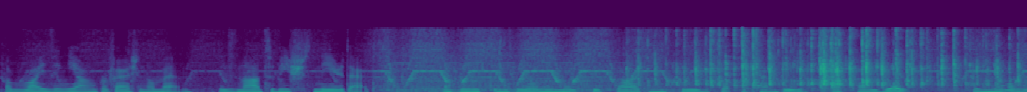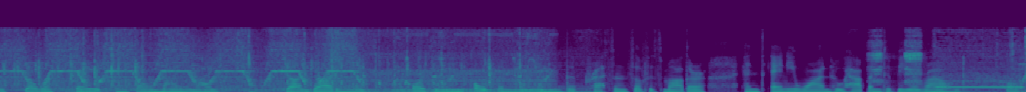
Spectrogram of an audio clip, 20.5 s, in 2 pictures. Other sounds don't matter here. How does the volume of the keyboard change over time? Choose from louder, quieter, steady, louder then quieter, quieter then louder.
louder then quieter.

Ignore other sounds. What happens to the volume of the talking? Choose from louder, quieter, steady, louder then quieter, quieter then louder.
steady.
